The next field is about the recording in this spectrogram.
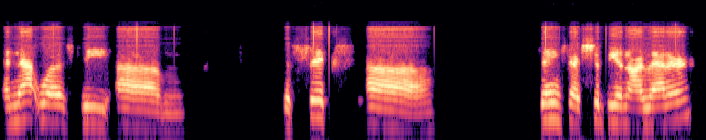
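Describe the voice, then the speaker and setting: A man with a somewhat high voice politely asks questions on a conference call. His audio is dry and dull, with a low-fi call quality. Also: slow pace, fairly bright tone, clean tone, no echo. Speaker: caller asking questions.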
